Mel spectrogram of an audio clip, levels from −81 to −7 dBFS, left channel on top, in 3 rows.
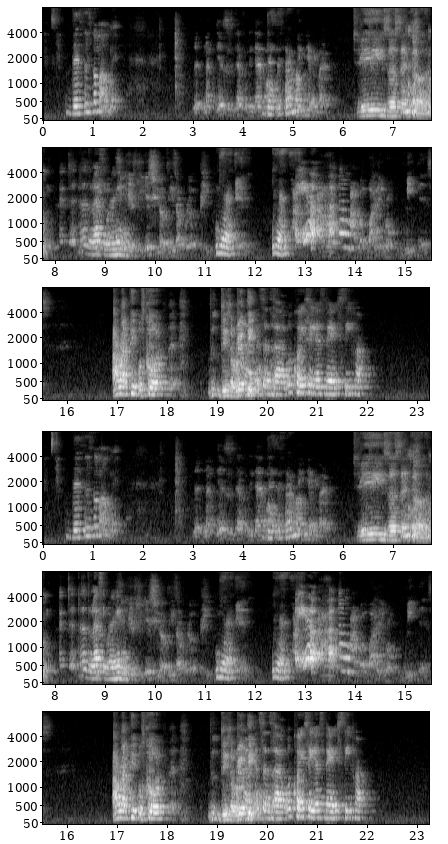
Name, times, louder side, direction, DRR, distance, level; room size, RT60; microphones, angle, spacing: voice 1, 0.5-1.4 4.5-4.6 4.8-5.2 7.2-7.8 11.2-11.5 12.3-12.7, left 3 dB, 65° left, 2 dB, 0.6 m, -24 dB
voice 2, 2.6-5.7 7.1-7.8 8.1-11.9 12.3-13.6 13.9-16.0 18.0-18.4 20.7-21.0, left 2 dB, 80° left, -6 dB, 2.9 m, -37 dB
voice 3, 6.3-7.7 16.9-17.9 18.8-19.9, right 1 dB, 10° left, -3 dB, 1.5 m, -18 dB
voice 4, 8.2-9.4 12.8-13.9 19.5-21.8, right 2 dB, 65° right, 1 dB, 1.0 m, -21 dB
7.4 x 7.0 x 2.4 m, 0.63 s
head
